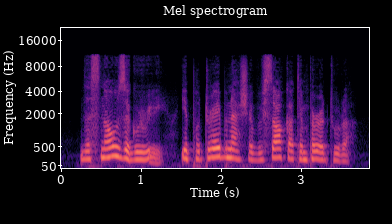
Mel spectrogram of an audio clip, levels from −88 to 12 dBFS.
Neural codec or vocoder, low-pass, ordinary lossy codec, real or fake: codec, 16 kHz in and 24 kHz out, 0.4 kbps, LongCat-Audio-Codec, fine tuned four codebook decoder; 10.8 kHz; none; fake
